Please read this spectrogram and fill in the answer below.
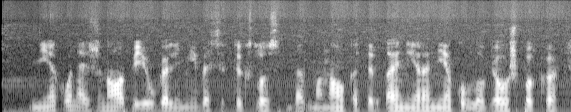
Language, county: Lithuanian, Marijampolė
